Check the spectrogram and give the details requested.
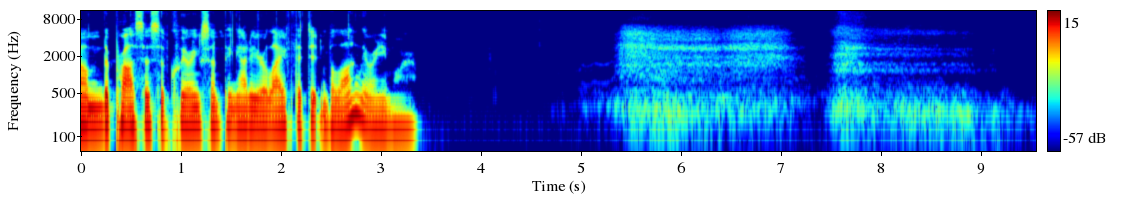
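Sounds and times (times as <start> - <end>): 
speech: 0.0 - 3.4
person breathing in near the microphone: 5.3 - 9.3.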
